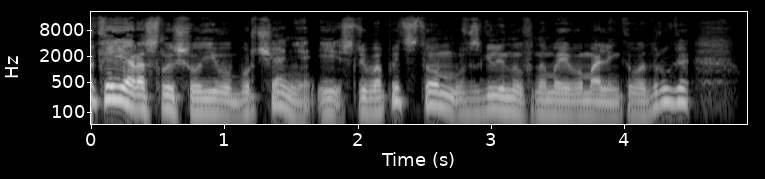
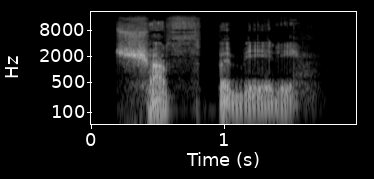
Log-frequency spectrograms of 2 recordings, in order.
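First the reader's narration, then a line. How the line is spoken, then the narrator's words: Muttering under breath. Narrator (Russian): пробурчал себе под нос Пуаро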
